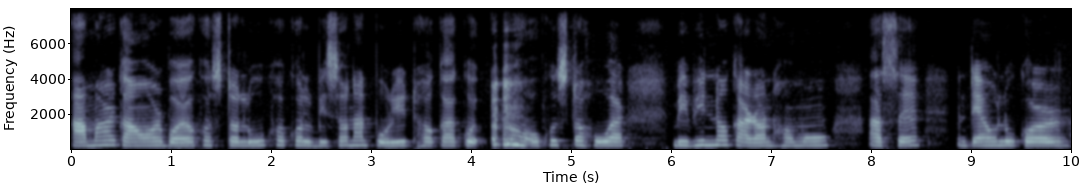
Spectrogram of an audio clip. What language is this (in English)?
Assamese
